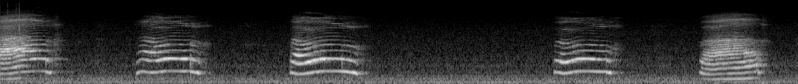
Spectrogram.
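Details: Stray domestic cats, a mother gently calling her kittens and the kittens answering sweetly, recorded to lure the last of five kittens from a dead tree. Five clear harmonic meows, each rising then falling, spaced about every one and a half seconds, in a quiet room.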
